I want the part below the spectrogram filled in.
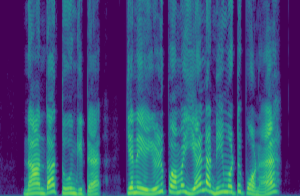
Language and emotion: Tamil, angry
